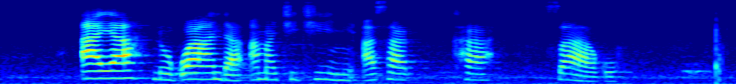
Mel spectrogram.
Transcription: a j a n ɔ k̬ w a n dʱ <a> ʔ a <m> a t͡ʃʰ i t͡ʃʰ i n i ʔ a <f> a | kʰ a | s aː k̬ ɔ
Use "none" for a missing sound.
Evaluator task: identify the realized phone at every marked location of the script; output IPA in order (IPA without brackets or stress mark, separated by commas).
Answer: a, m, s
